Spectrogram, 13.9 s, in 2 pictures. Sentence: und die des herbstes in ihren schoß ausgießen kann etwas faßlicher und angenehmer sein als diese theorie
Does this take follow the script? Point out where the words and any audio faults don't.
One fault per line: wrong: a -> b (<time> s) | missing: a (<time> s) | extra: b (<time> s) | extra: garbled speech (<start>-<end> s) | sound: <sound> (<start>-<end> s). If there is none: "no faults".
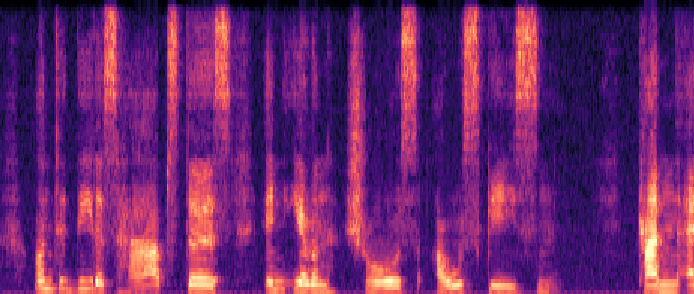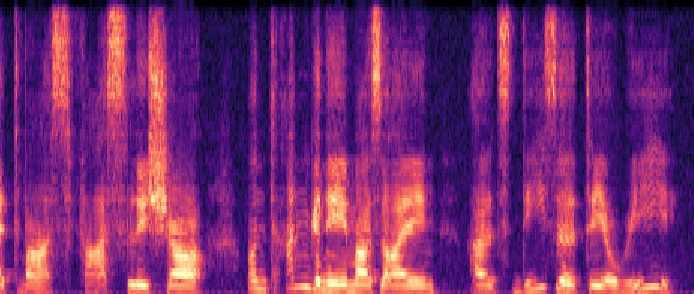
no faults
